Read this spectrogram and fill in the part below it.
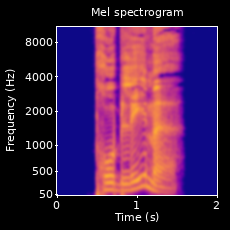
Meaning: nominative/accusative/genitive plural of Problem
- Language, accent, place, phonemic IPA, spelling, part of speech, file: German, Germany, Berlin, /pʁoˈbleːmə/, Probleme, noun, De-Probleme.ogg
